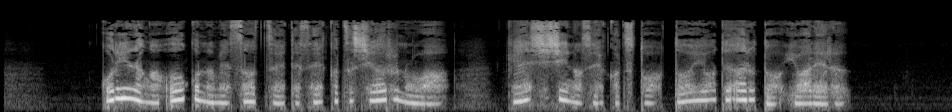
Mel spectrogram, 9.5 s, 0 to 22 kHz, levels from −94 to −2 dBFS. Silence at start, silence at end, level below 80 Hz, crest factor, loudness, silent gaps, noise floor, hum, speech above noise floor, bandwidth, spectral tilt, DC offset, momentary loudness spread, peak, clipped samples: 1 s; 1.05 s; -62 dBFS; 18 dB; -26 LUFS; none; -73 dBFS; none; 48 dB; 11.5 kHz; -3.5 dB/octave; under 0.1%; 11 LU; -8 dBFS; under 0.1%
